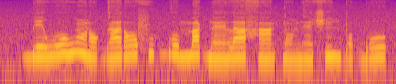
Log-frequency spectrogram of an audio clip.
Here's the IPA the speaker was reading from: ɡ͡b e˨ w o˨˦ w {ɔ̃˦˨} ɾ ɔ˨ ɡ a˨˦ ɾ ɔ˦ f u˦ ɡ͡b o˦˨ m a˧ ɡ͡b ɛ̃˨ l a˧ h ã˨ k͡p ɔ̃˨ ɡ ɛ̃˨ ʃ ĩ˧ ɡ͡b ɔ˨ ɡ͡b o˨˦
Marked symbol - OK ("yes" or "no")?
yes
